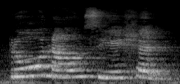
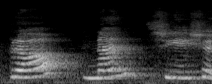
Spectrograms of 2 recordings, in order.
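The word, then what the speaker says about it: pronunciation: अगला वर्ड है हमारा प्रोनाउंसिएशन, यही बोलते हो? प्रोनाउंसिएशन? नहीं, इसे हम लोग बोलते हैं प्रोनंसिएशन।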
